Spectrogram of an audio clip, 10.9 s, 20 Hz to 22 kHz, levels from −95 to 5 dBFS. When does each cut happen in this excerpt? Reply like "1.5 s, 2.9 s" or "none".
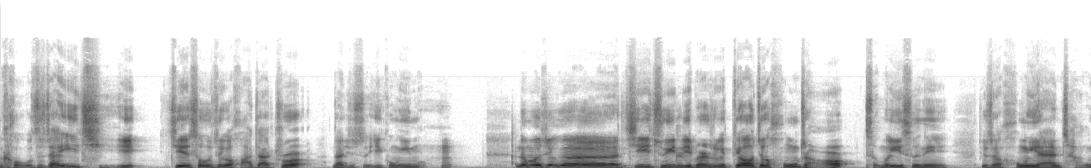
none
